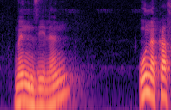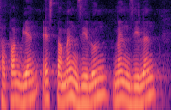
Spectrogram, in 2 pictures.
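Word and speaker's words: منزل: Menzilun. Miren, menzilun, así se pronuncia doble damma.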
